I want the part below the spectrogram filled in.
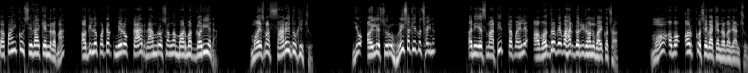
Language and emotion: Nepali, angry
